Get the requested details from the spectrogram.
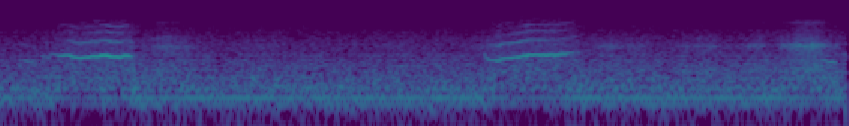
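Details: A sleeping Ragdoll kitten gives two soft, wavering mews over a low, steady breathing rumble: sleep vocalization with snoring.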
